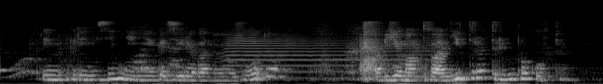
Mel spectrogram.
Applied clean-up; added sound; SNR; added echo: none; Trumpet; 18 dB; reverberation time 0.3 s.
